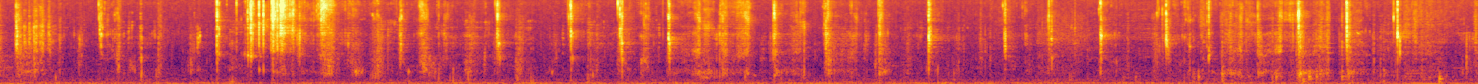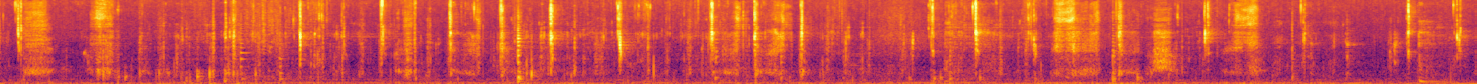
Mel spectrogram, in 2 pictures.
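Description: A person eating by hand, chewing food with many sharp crunches and mouth clicks coming in quick succession.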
